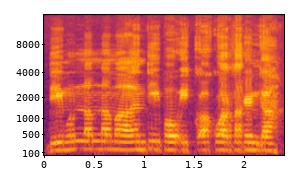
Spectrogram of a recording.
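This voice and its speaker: A man's voice: on the high side, monotone, brisk, close to an everyday voice. A man with an Ilocano accent playing a jealous, distrustful son and boyfriend in an audio drama, questioning and accusing.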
